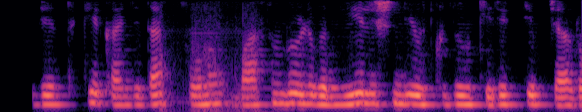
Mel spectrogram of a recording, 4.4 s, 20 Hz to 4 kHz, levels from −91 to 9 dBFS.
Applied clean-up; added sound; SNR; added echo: neural separator model SepFormer DNS4.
